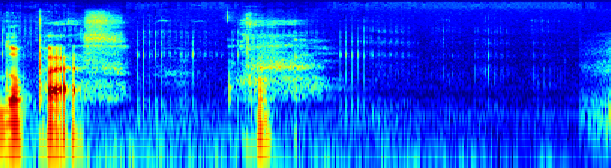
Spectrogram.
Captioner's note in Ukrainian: муркотіння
